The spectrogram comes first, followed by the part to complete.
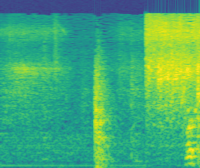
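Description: Kitchen tap turned on about one and a half seconds in, water running steadily into a stainless steel sink. A single knock comes shortly before the water starts.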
